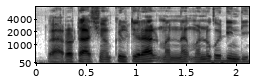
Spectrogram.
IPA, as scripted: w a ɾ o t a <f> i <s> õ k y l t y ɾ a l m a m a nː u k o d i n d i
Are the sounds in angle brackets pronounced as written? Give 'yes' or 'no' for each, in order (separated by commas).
no, no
